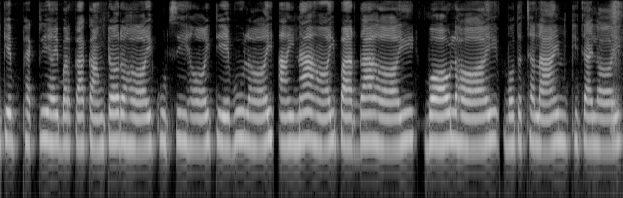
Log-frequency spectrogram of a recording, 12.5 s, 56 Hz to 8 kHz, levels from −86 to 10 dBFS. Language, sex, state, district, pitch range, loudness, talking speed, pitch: Bajjika, female, Bihar, Vaishali, 215-230 Hz, -19 LUFS, 100 wpm, 220 Hz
